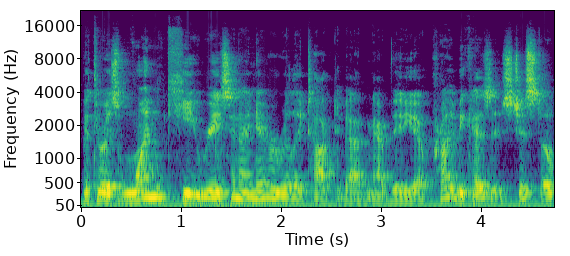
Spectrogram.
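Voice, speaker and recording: Talking at a very fast pace, a man with a very deep, low voice is heard over noticeable background noise. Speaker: retirement and career coach YouTuber. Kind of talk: casual talk to camera.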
